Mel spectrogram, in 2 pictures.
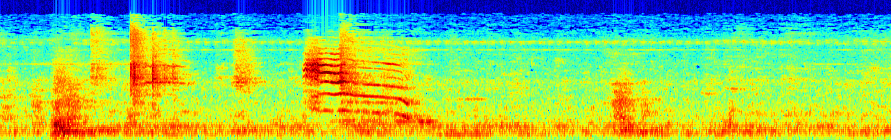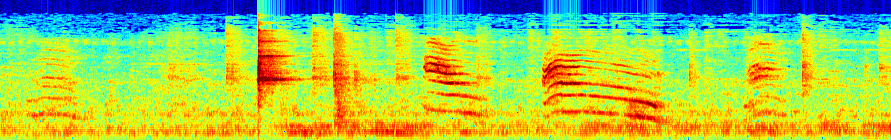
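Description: A hungry leopard cat gives high, drawn-out meows that slide downward, begging for food.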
